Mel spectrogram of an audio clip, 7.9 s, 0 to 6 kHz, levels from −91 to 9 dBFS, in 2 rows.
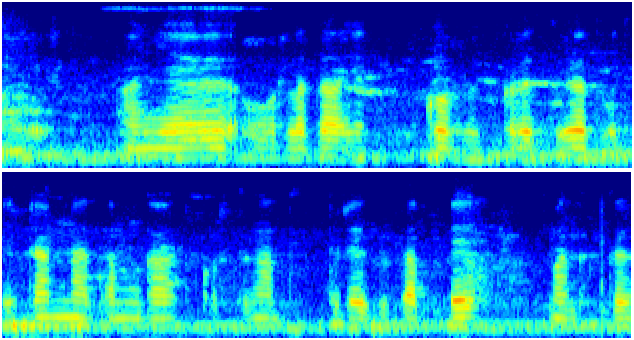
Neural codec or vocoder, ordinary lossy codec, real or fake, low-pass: none; Opus, 24 kbps; real; 5.4 kHz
